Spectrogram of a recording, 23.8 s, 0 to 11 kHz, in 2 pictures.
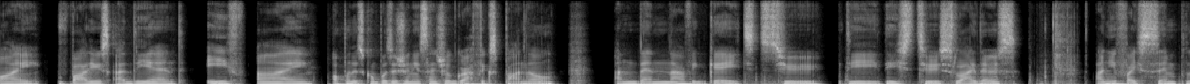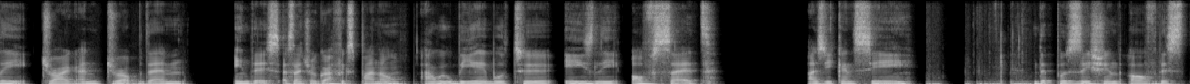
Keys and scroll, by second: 21.9 super+z.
